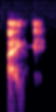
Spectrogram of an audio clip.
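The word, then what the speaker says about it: Eike: Ike was our last name, E-I-K-E, pronounced Ike.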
